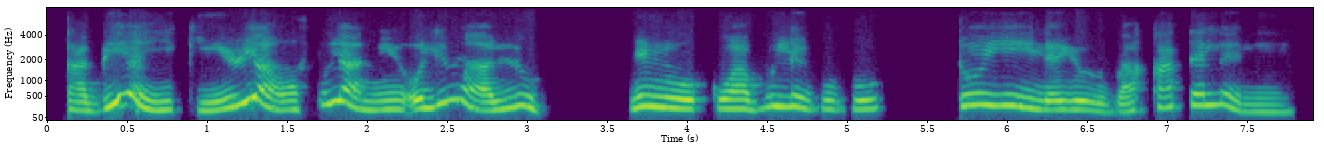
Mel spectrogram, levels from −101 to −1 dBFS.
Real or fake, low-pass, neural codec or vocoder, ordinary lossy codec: fake; 7.2 kHz; codec, 16 kHz, 4 kbps, X-Codec, HuBERT features, trained on balanced general audio; Opus, 24 kbps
